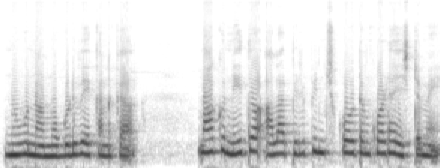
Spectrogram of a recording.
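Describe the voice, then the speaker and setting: A woman's voice: fairly high pitch, steady tone, fairly quick, mellow. Woman voicing a hurt, fiery young wife. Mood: angry. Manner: emotional, scolding. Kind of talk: storybook character reading.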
